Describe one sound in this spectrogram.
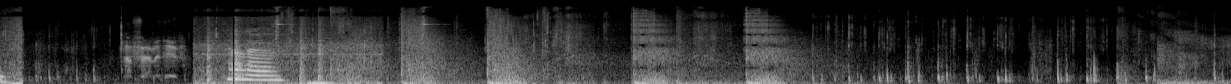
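Footsteps crunch quickly on gritty ground.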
